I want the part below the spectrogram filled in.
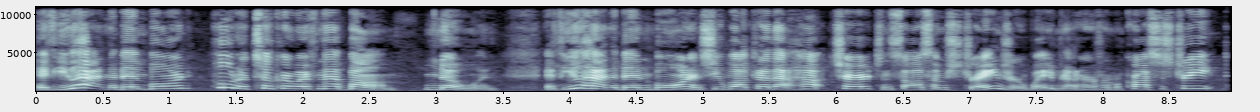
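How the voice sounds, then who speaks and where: A woman's voice: high-pitched, no echo, pitched above the performer's own voice. A woman voicing a tough teenage big brother who talks in blunt slang, scolding and protective at once. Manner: streetwise slang, scolding then comforting.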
